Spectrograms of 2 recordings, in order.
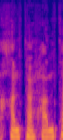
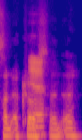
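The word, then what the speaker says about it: Hunter × Hunter: I think the anime people pronounce that Hunter Hunter. I don't think cross. You say the X for. You say cross. Cross. Hunter cross Hunter.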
